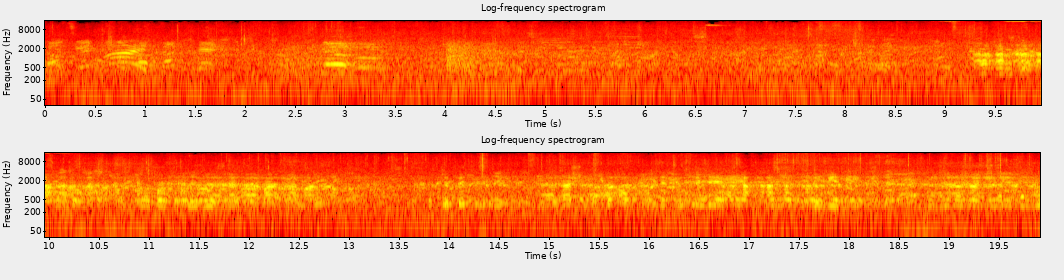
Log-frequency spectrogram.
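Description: A large crowd chatters in a steady murmur outdoors.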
